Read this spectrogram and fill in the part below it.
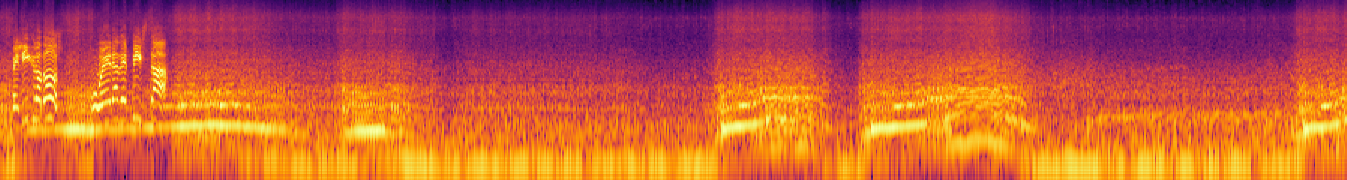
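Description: A rally car engine revs hard and shifts gears.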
